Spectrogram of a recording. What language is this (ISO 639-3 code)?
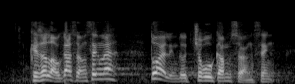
yue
